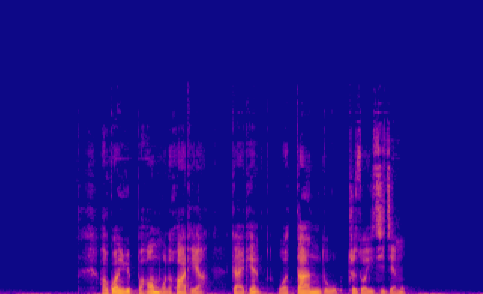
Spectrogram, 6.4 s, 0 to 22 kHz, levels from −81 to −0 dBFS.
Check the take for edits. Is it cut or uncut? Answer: uncut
